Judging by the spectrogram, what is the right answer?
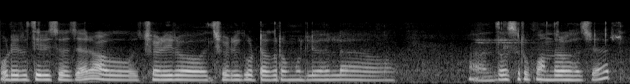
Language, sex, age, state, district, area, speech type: Odia, female, 30-45, Odisha, Rayagada, rural, spontaneous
